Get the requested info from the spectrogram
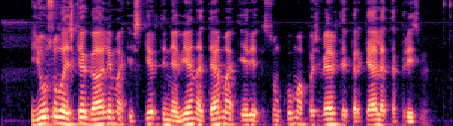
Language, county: Lithuanian, Telšiai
